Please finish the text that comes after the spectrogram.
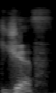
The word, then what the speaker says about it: GIF: is it it is Jiff it is not GIF the creator of the GIF said yeah no it's it's Jiff it's not GIF it's Jiff like the peanut butter it's graphic not jaffic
